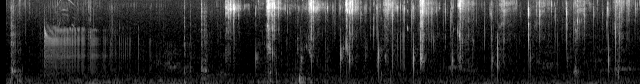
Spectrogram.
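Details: Tortoise eating, heard close up: after a quiet opening with a faint steady tone, sharp dry crunches and bites come irregularly from about four seconds on, with crackling between bites.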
